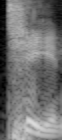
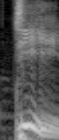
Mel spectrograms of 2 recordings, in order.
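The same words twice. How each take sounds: First: 'Tea' with a puff of air on the t; aspirated t. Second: 'tea' with a hard t and no puff; unaspirated t. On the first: Teacher correcting learners, 'Tea' with aspirated t. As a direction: say 'Tea' as 'thee' with a breathy English t. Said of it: "Tea, not tea". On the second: Teacher mimicking learners' mistake, 'tea' with unaspirated t. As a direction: say 'tea' like Bengali 'ti', no aspiration. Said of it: "not tea". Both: Shown as a demonstration.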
